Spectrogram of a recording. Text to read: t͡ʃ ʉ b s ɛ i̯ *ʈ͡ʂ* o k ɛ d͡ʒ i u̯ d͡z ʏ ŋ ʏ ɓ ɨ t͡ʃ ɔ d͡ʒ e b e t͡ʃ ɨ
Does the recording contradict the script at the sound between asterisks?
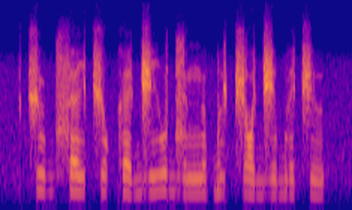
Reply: yes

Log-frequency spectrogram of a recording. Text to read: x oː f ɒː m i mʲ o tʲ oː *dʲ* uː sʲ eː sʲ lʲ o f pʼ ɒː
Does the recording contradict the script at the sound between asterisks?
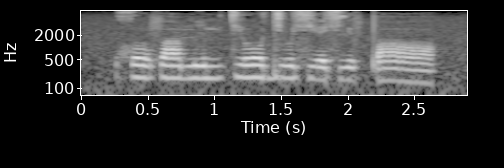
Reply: no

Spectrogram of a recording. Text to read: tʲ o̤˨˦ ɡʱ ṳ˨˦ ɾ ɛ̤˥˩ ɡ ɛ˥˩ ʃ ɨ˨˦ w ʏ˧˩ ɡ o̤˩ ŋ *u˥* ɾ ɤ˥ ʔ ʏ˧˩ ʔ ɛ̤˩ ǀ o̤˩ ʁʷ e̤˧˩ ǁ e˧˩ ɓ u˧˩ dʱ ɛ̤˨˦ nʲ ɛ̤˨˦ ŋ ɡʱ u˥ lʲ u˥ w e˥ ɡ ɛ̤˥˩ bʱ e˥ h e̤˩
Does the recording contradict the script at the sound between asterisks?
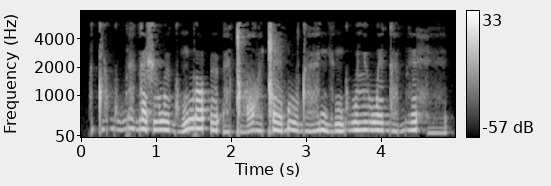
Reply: no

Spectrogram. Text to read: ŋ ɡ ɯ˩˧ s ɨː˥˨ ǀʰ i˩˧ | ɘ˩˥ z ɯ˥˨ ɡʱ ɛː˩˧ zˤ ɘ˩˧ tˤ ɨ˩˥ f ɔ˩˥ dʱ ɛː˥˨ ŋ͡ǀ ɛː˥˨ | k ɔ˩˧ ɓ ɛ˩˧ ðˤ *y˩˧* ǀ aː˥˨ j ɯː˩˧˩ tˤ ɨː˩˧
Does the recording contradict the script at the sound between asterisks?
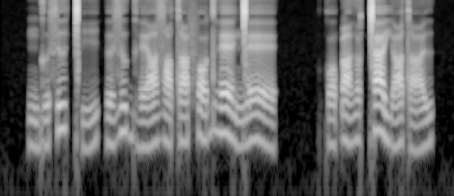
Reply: yes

